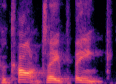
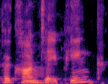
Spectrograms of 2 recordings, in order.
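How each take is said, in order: First: It is said with a put-on foreign accent. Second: It is said in the speaker's ordinary voice.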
